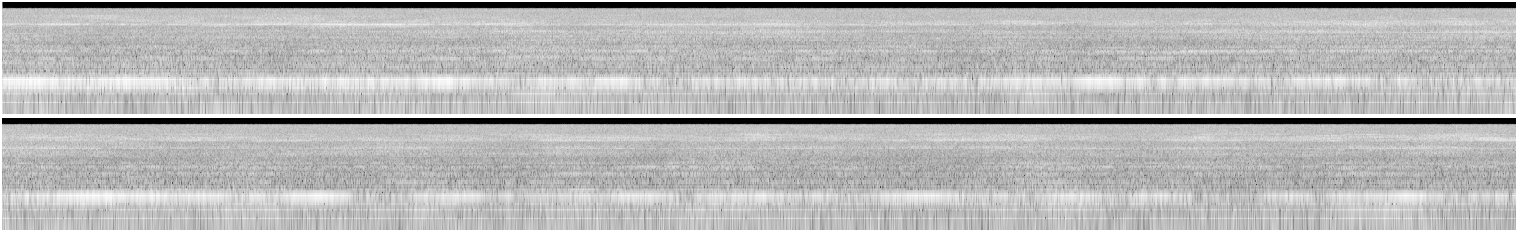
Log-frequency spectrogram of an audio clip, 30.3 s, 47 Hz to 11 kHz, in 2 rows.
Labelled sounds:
0.5	0.8	vessel noise, 3.6 to 3.7 kHz
4.2	5.1	vessel noise, 2.4 to 3.9 kHz
9.8	10.2	vessel noise, 1.2 to 4.3 kHz
16.8	17.1	vessel noise, 3.7 to 3.9 kHz
17.9	18.2	vessel noise, 3.5 to 3.7 kHz
19.2	19.4	vessel noise, 2.3 to 2.5 kHz
21.4	21.7	vessel noise, 0.93 to 1.2 kHz
25.2	25.6	vessel noise, 4.4 to 4.5 kHz
28.3	29.1	vessel noise, 2.2 to 4.7 kHz
29.5	30.2	vessel noise, 3.6 to 5.1 kHz

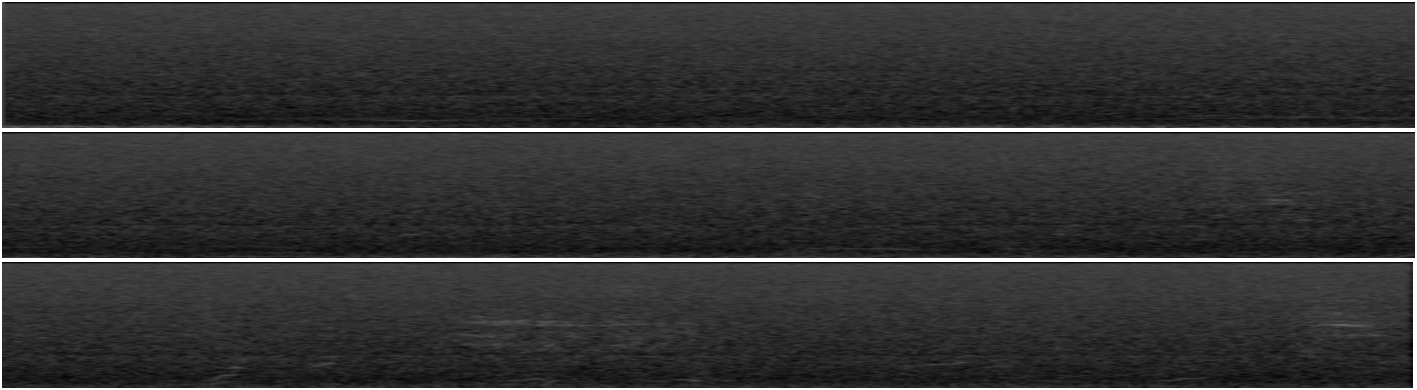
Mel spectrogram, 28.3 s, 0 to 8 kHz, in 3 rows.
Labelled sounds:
22.1	22.4	humpback whale, 1.7 to 1.9 kHz
27.6	28.0	humpback whale, 1.6 to 1.8 kHz

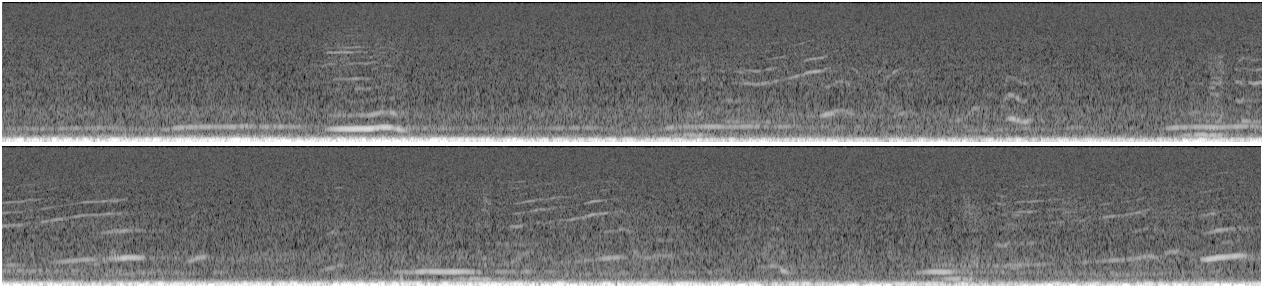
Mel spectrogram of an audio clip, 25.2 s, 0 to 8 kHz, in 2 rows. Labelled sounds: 3.1	3.8	humpback whale, 1.4 to 2.7 kHz
7.4	8.5	humpback whale, 1.2 to 2.4 kHz
10.0	10.3	humpback whale, 0.80 to 1.5 kHz
12.4	14.0	humpback whale, 1.1 to 2.6 kHz
17.7	18.9	humpback whale, 1.1 to 2.6 kHz
22.7	24.1	humpback whale, 1.6 to 2.5 kHz
24.6	25.1	humpback whale, 1.1 to 1.3 kHz

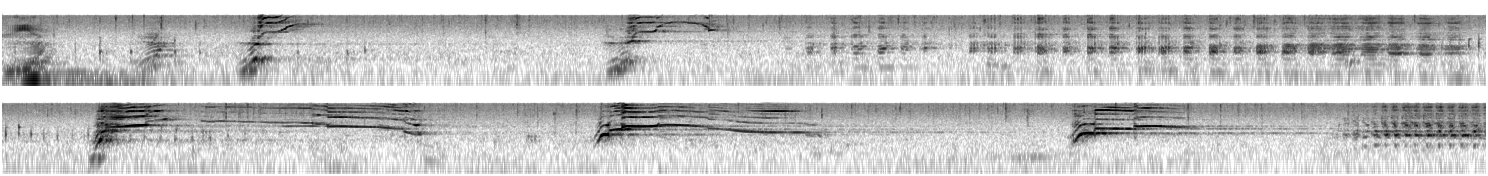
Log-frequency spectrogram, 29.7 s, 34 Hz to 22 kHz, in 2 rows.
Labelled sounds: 1.4	3.3	humpback whale, 0.78 to 7.2 kHz
6.0	7.3	humpback whale, 0.78 to 7.0 kHz
8.3	8.7	humpback whale, 1.4 to 1.9 kHz
10.3	10.6	humpback whale, 1.7 to 1.9 kHz
13.5	13.8	humpback whale, 1.1 to 1.3 kHz
15.8	19.2	humpback whale, 0.78 to 7.3 kHz
20.8	23.0	humpback whale, 0.78 to 7.9 kHz
25.5	26.8	humpback whale, 0.78 to 8.0 kHz
28.2	28.9	humpback whale, 0.84 to 1.9 kHz

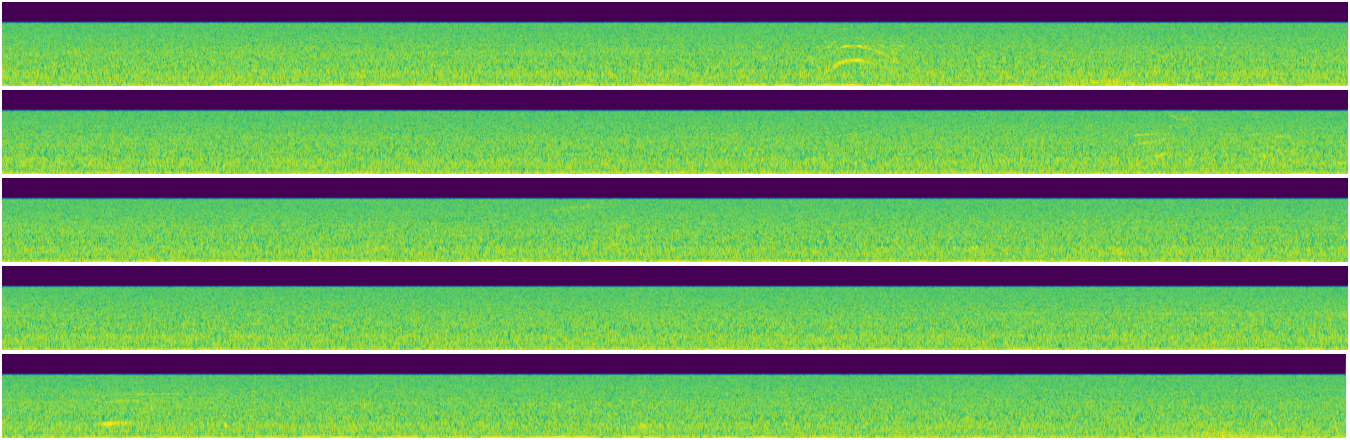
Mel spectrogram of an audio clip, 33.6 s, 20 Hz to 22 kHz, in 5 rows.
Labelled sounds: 4.2	4.4	killer whale, northern resident, G clan, 2.0 to 2.7 kHz
27.6	27.8	killer whale, northern resident, G clan, 3.0 to 3.2 kHz

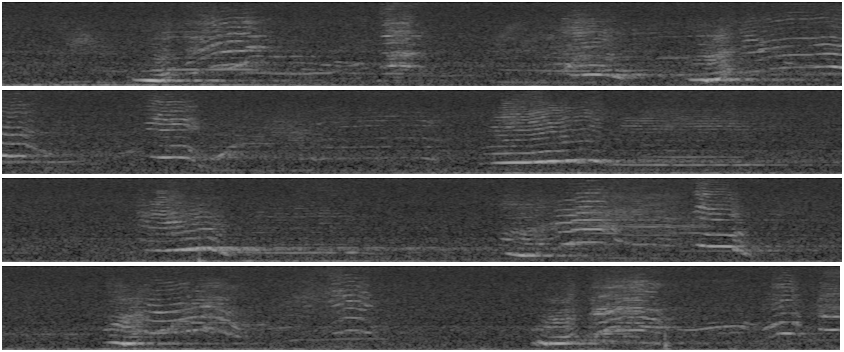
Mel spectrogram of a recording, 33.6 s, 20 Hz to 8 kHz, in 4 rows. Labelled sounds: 1.6	2.7	humpback whale, 0.90 to 6.3 kHz
3.8	4.2	humpback whale, 0.93 to 4.0 kHz
5.6	6.1	humpback whale, 2.7 to 3.1 kHz
6.5	8.8	humpback whale, 0.80 to 5.1 kHz
9.8	10.4	humpback whale, 0.80 to 5.7 kHz
10.7	11.0	humpback whale, 0.86 to 1.2 kHz
12.0	12.8	humpback whale, 1.2 to 3.4 kHz
13.2	14.9	humpback whale, 0.83 to 5.6 kHz
18.1	18.9	humpback whale, 0.90 to 2.5 kHz
21.8	24.2	humpback whale, 0.80 to 6.6 kHz
26.2	27.5	humpback whale, 0.90 to 4.6 kHz
28.5	28.9	humpback whale, 1.1 to 3.6 kHz
30.7	31.8	humpback whale, 0.86 to 4.2 kHz
32.3	33.5	humpback whale, 0.80 to 4.0 kHz

